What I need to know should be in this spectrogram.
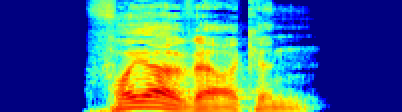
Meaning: dative plural of Feuerwerk
- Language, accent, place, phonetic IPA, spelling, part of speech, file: German, Germany, Berlin, [ˈfɔɪ̯ɐˌvɛʁkn̩], Feuerwerken, noun, De-Feuerwerken.ogg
